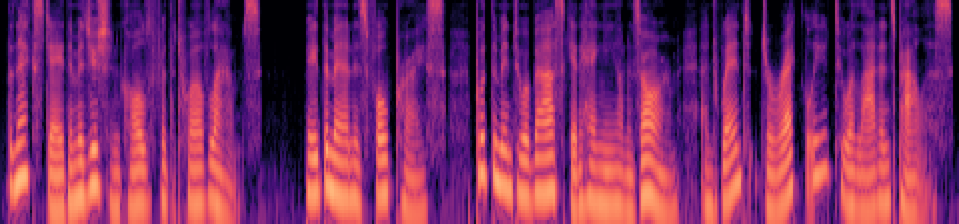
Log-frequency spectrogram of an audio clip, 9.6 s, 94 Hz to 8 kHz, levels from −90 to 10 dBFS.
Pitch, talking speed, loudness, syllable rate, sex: 155 Hz, 195 wpm, -19 LUFS, 5.3 syllables/s, female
